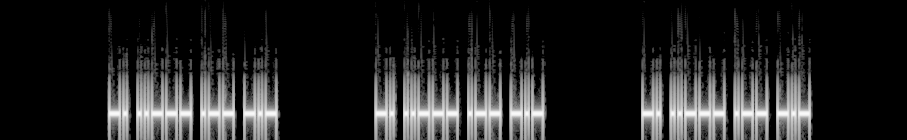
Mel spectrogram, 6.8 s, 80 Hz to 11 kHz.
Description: Morse code, heard as a keyed tone, about 44 wpm, 700 Hz. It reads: N2WK N2WK N2WK
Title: Call Signs Repeated 2x - 45wpm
